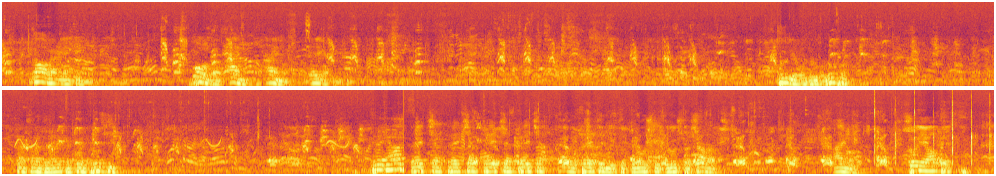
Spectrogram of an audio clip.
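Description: A crowd of people chat outdoors.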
